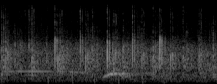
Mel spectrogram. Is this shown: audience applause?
yes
